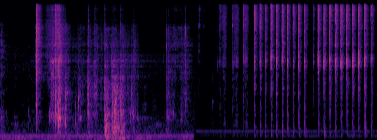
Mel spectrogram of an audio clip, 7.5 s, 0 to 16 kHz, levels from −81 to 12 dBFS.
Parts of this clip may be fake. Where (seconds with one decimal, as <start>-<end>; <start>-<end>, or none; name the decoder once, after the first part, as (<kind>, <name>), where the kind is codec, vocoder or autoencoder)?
0.6-4.2 (codec, SNAC); 6.1-7.5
